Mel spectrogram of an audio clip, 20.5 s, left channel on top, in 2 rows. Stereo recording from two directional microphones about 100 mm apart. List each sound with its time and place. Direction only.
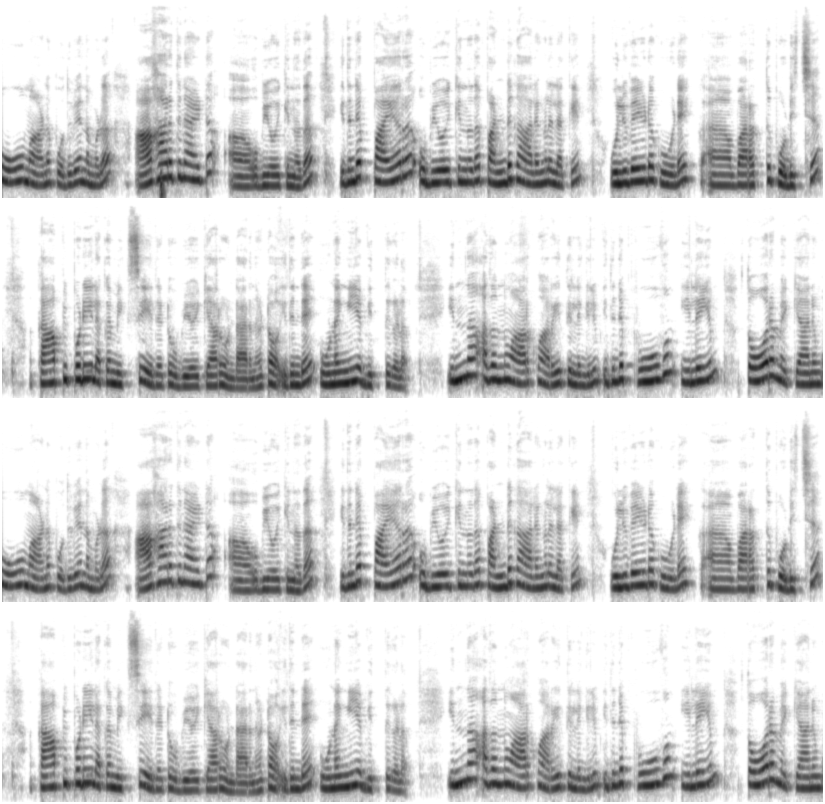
0.0 s speech: 20° left (ahead or behind)
1.6 s speech: 55° left (ahead or behind); by 2.2 s 75° left (ahead or behind)
2.2 s speech: 45° left (ahead or behind)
